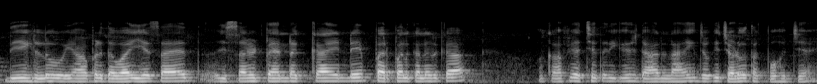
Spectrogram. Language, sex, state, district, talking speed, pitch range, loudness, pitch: Hindi, male, Uttar Pradesh, Muzaffarnagar, 220 wpm, 140-150 Hz, -17 LUFS, 145 Hz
